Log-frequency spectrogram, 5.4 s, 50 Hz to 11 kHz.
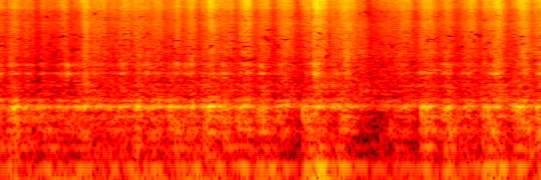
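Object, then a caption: Stainless steel sink basin scrubbed with a bristle brush. A hand in a yellow rubber glove scrubs inside a large, hollow stainless steel kitchen sink basin near the drain with a handheld bristle brush. Repeated scrubbing strokes make a continuous rasping rub with bright bristly hiss. A steady metallic ring sounds around 465 Hz beneath it.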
